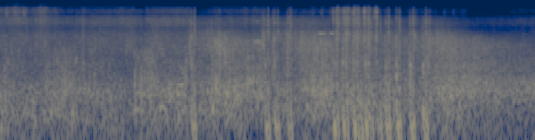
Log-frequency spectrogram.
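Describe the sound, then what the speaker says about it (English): Gunfire crackles from a battle in the video game Arma Reforger, dense bursts of machine-gun fire rattling at moderate distance, rising and clustering in the middle of the stretch over steady background noise. "We can hear fighting at Fagari."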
